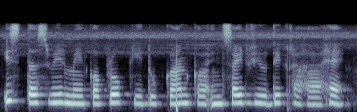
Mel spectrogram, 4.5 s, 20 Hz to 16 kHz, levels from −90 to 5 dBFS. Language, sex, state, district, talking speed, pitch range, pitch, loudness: Hindi, female, Sikkim, Gangtok, 160 wpm, 220-240 Hz, 230 Hz, -18 LUFS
